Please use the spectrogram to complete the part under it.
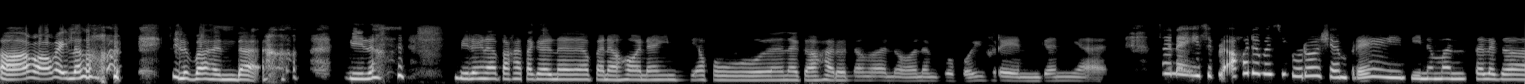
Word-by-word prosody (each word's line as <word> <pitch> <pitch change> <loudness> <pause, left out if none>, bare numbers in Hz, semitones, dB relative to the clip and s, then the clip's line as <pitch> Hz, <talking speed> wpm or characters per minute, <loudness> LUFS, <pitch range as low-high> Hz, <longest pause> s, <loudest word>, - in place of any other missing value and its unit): ah, 255 +2 +7
okey 280 -3 +5
lang 300 +4 +6
ako. 320 -1 +1 0.6
Sila 295 -7 +4
ba 255 +1 +5
handa 230 - +2 0.9
bilang 265 +4 +3 0.7
bilang 270 -3 +1
napakatagal 250 -2 +1
na 230 0 +1
panahon 215 0 -2
na 210 0 -4
hindi 215 -1 -9
ako 210 -1 -8 0.7
nagkakaroon 195 -1 -3
ng 190 0 -10 0.2
ano 170 -2 -8
ng 170 0 -10
bo 245 +7 -10
boyfriend, 170 0 -6
ganyan. 175 +1 -9 0.6
So, - - -13
naiisip 410 -4 0
ko - - -2
ako - - +4
naman - - +2
siguro 395 -5 -2
siyempre 325 -3 0 0.2
hindi 305 -3 +1
naman 260 0 +1
talaga 245 -1 0
240 Hz, 125 wpm, -18 LUFS, 200-280 Hz, 0.9 s, ah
